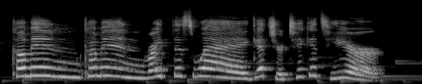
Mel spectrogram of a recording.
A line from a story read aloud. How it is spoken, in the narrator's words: called out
